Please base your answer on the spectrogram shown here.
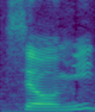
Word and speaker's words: Xiaomi: названиях да спасибо большое что кстати назвали правильно звание наш компаний оно произносится именно так xiaomi действительно мы здесь сегодня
